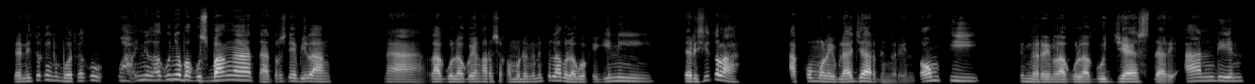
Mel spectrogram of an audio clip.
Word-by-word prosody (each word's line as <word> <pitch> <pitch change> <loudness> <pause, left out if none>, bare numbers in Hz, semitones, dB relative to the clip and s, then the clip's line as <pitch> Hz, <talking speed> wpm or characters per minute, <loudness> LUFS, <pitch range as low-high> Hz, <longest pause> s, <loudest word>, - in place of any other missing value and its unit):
dan 135 +2 -3
itu 160 - -5
kaya 215 - -5
ngebuat 160 -1 -3
aku 190 -3 -7 0.2
wah 175 - -6
ini 210 - -6
lagunya 215 +4 -2
bagus 185 -5 +2
banget. 200 -1 +7
Nah 130 - +1
terus 140 +2 -10
dia 150 -2 -3
bilang, 135 -3 +2 0.6
"nah 115 -3 -2
lagu-lagu 130 0 +1
yang 135 0 -1
harusnya 130 0 -5
kamu 125 0 -6
dengerin 140 +4 -10
itu - - -10
lagu-lagu 130 -8 +1
kayak 125 +1 -15
gini". 150 -4 -7 0.3
Dari 140 -1 +1
situ 195 +2 0
lah - - +4 0.5
aku 125 +4 -2
mulai 140 -3 0
belajar 140 +3 +5
dengerin 100 0 -17
Tompi, 170 -3 +1 0.4
dengerin 120 -3 -2
lagu-lagu 115 +1 +1
Jazz 130 +2 +3
dari 100 - -1
Andien, 170 +2 -1
140 Hz, 175 wpm, -27 LUFS, 125-170 Hz, 0.6 s, banget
